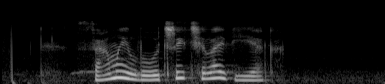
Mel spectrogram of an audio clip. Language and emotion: Russian, positive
